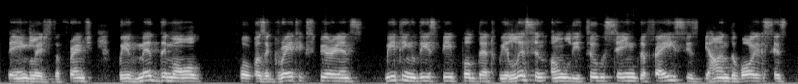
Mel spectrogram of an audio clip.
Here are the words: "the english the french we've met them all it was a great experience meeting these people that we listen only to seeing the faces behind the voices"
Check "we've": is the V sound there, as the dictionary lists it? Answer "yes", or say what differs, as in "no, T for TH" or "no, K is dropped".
yes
